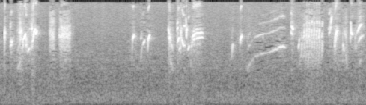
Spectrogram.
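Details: European goldfinch song from Souk Ahras with harsh buzzy bursts mixed with high twittering chirps and a couple of drawn-out upward whistles, in short separated phrases.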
